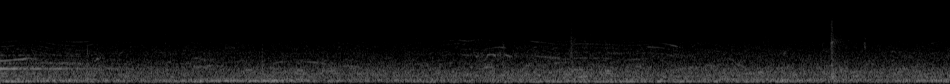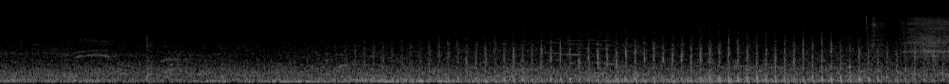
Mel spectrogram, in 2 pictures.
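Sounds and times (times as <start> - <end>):
broad murmur of crowd noise: 0.0 - 18.9
helicopter rotor thumping overhead: 13.4 - 18.9.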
